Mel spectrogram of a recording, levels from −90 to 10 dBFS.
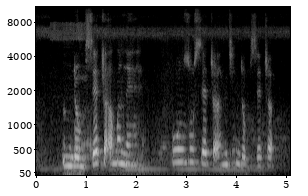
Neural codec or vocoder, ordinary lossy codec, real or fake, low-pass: none; Opus, 16 kbps; real; 9.9 kHz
